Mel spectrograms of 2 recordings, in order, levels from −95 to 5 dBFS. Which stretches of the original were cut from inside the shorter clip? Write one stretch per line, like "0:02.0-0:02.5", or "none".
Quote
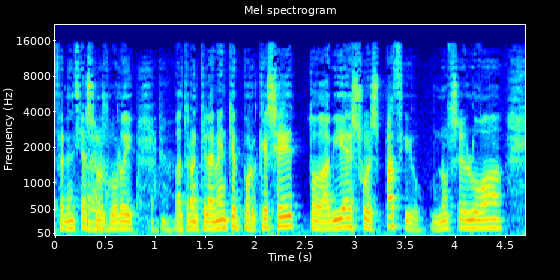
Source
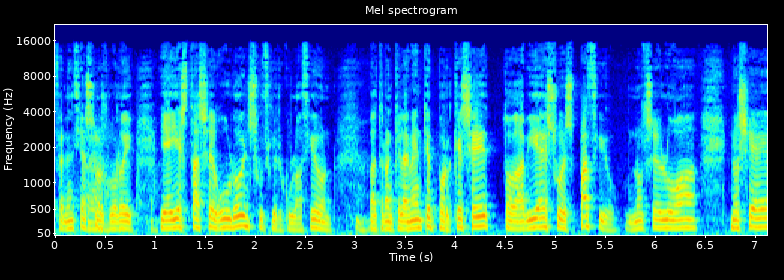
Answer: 0:01.0-0:03.0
